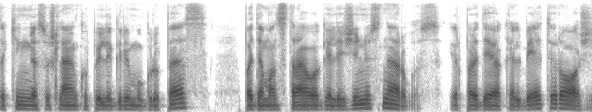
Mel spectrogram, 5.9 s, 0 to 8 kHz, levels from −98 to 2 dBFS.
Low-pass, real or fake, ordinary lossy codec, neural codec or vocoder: 7.2 kHz; real; Opus, 64 kbps; none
